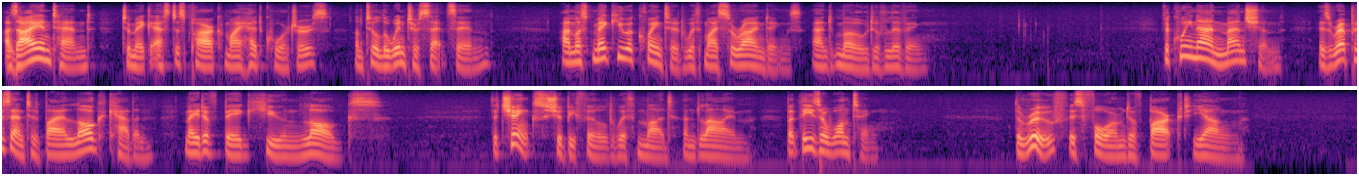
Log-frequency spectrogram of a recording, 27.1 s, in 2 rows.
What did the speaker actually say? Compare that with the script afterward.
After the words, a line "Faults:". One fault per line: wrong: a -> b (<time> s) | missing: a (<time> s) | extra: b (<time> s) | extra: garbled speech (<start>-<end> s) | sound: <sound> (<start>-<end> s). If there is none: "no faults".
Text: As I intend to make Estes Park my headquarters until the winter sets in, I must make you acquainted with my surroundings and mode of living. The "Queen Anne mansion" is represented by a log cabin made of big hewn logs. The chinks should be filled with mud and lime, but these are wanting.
As I intend to make Estes Park my headquarters until the winter sets in, I must make you acquainted with my surroundings and mode of living. The "Queen Anne mansion" is represented by a log cabin made of big hewn logs. The chinks should be filled with mud and lime, but these are wanting. The roof is formed of barked young
Faults:
extra: The roof is formed of barked young (23.7 s)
